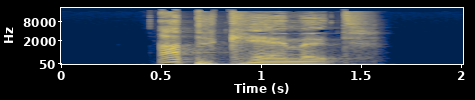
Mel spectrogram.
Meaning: second-person plural dependent subjunctive II of abkommen
- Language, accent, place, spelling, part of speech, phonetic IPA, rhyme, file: German, Germany, Berlin, abkämet, verb, [ˈapˌkɛːmət], -apkɛːmət, De-abkämet.ogg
